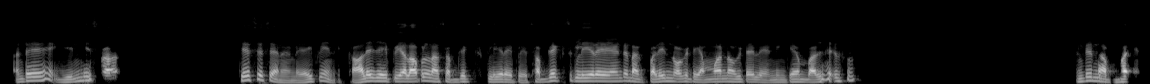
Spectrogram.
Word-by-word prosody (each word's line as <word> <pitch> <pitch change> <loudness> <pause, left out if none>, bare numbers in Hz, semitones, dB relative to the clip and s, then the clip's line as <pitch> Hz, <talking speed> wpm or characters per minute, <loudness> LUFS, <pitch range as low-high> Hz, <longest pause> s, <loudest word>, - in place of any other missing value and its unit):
అంటే 165 +6 0 0.4
ఎన్ని 170 +8 -2
సార్ 135 -1 +2 1.2
చేసేసానండి 190 - -1
అయిపోయింది. 155 +4 -5
కాలేజ్ 155 +1 +4
అయిపోయే 140 -2 +2
లోపల 165 +5 +6
నా - - +5
సబ్జెక్ట్స్ 130 +4 -4
క్లియర్ 120 -1 0
అయిపోయాయి. 95 -2 -8
సబ్జెక్ట్స్ 165 +8 -2
క్లియర్ 150 0 +3
అయ్యాయి 145 0 +2
అంటే 165 - -3
నాకు 110 -3 -1
పడింది 140 0 +1
ఒకటే 125 -4 -3
ఎమ్ 115 +4 -6
వన్ 130 +1 +1
ఒకటే 120 -2 -2
లెండి 105 +1 -7
ఇంకేం 120 +2 -2
బడలేదు. 150 +7 0 2.3
అంటే 140 +6 -2
నా - - +7 0.2
భయ్ 310 -1 +6
135 Hz, 145 wpm, -24 LUFS, 120-155 Hz, 2.3 s, నా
